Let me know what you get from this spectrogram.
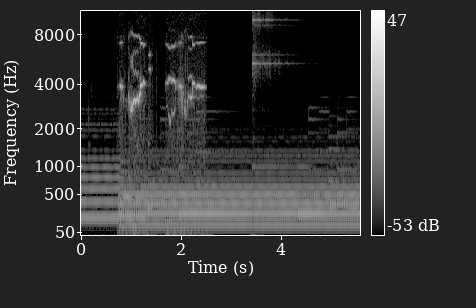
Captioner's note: unnerving violin music; contraption tweets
